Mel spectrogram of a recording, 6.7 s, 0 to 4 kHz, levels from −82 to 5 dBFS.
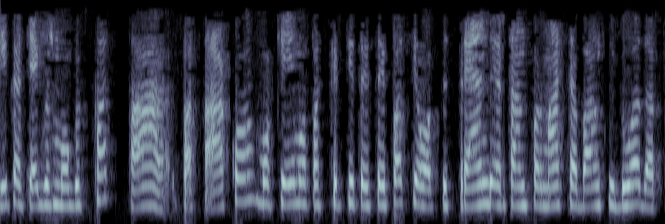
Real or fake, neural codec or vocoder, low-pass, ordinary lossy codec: real; none; 3.6 kHz; MP3, 16 kbps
